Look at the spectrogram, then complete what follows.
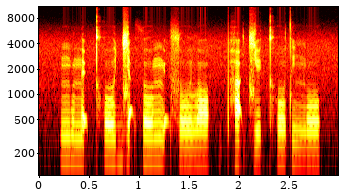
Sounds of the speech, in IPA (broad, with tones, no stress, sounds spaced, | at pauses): ŋ u˦˨ n ɛ˦ ʔ kʰ o˦ ʊ̯ d͡ʑ ä˦ ʔ θ o˦ ʊ̯ ŋ ɛ˦ ʔ s o˦ ʊ̯ l ɔ˦˨ | pʰ ä˦ ʔ t͡ɕ e˨ kʰ o˦ t i˦˨ ŋ o˦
